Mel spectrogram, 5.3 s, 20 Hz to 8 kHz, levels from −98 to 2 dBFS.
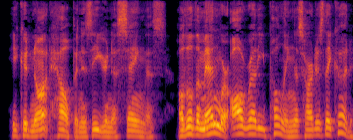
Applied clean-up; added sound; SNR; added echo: none; none; none; none.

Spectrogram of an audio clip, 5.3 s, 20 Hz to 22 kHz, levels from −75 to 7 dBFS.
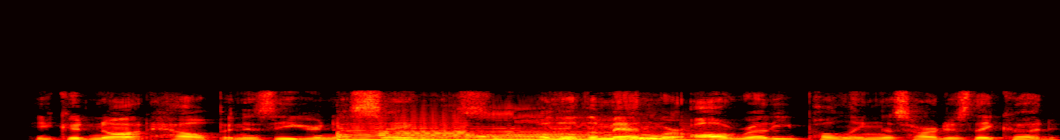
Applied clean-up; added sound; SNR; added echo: none; Musical instrument; 0 dB; none.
